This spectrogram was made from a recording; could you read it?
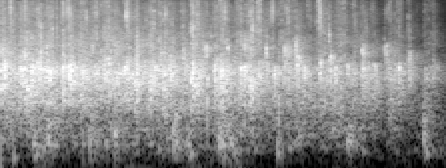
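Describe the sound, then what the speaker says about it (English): An audience applauds scholarship award recipients at a continuing-education awards ceremony. Warm, dense clapping from a sizable crowd, heard at some distance, gradually thins and fades toward the end. "Let's have a nice round of applause for our ABI Scholarship Award recipients"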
